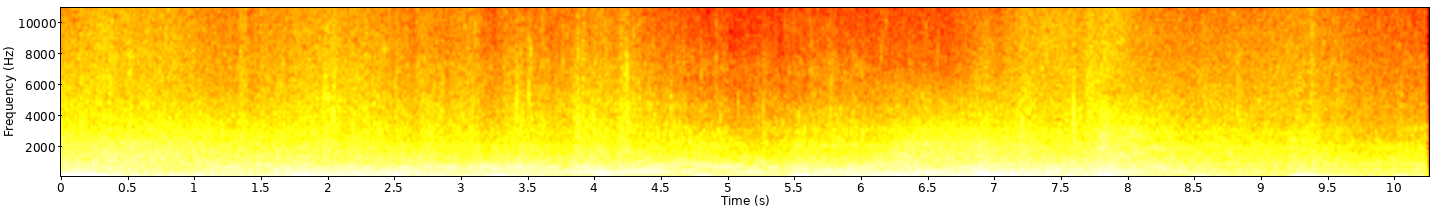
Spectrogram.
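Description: Sea water rushing and splashing at the surface, under background music with long held notes.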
